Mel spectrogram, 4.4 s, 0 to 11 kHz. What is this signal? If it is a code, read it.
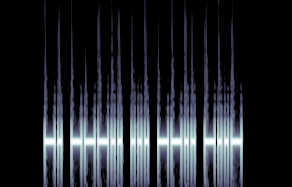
Morse code, heard as a keyed tone, about 22 wpm, 700 Hz. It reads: N8SZX
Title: Speed Racing - USA 1x3 Call Signs 20wpm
